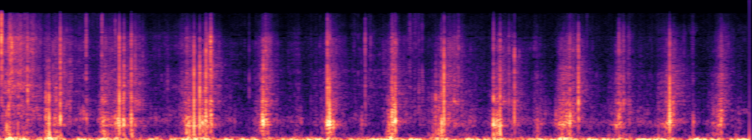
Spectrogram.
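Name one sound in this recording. A young woman chews crunchy food close to a microphone.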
